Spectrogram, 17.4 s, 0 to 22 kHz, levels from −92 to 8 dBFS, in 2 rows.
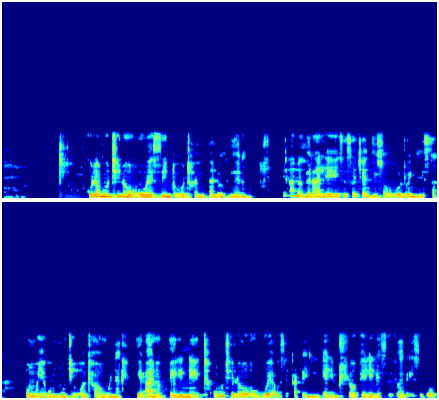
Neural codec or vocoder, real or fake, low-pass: vocoder, 44.1 kHz, 128 mel bands every 256 samples, BigVGAN v2; fake; 7.2 kHz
